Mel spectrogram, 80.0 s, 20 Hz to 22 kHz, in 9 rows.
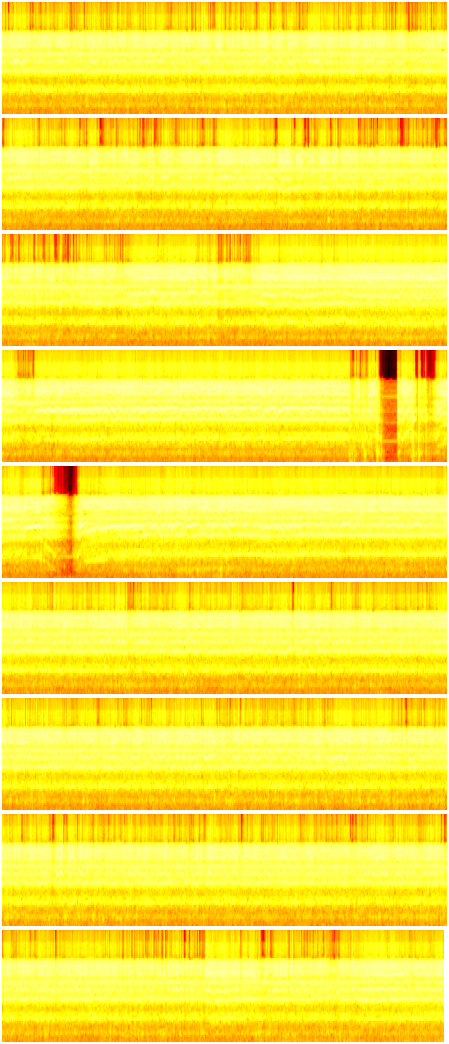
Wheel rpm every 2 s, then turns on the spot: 230, 240, 230, 230, 240, 240, 230, 230, 230, 230, 230, 230, 220, 210, 210, 210, 180, 130, 130, 210, 220, 230, 230, 230, 240, 230, 230, 240, 230, 230, 230, 230, 240, 240, 240, 230, 240, 230, 230, 230.
none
